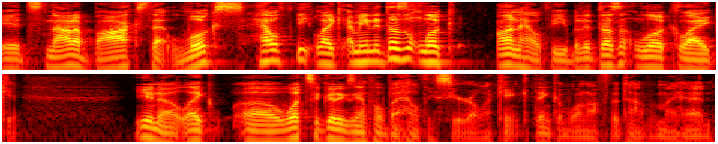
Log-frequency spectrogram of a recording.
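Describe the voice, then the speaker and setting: With vocal fry and a fairly low pitch, a man talks at a fairly quick pace, his voice making very wide pitch swings and big swings in loudness, all on a very clean recording with a silent background. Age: 30s. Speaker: podcast host. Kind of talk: casual chat.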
